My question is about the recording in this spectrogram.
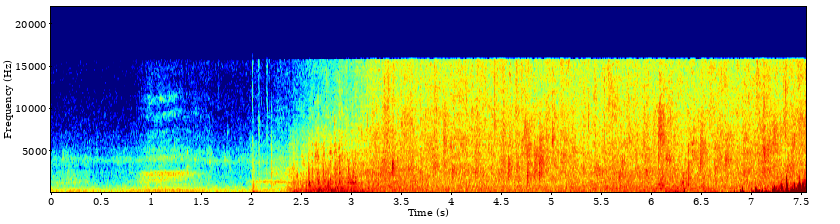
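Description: Heavy rain pouring down, starting suddenly about two seconds in. Near the end it grows louder with a low rumble.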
